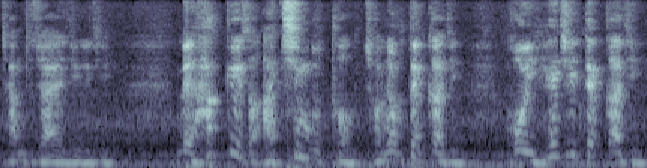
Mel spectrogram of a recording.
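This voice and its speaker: Against noticeable background noise, a man talks at a fairly quick pace in an animated tone. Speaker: Korean literature teacher. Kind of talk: lecture. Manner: fast.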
